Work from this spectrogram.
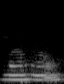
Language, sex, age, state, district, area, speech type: Hindi, female, 30-45, Uttar Pradesh, Sitapur, rural, conversation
